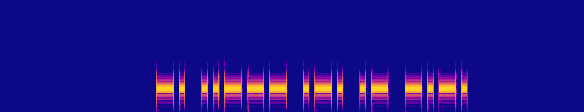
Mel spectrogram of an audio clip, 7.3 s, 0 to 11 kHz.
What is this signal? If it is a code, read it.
Morse code, heard as a keyed tone, about 17 wpm, 700 Hz. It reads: N2RAC
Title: USA Call Signs - 5 Characters - Repeated 3x - 17wpm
